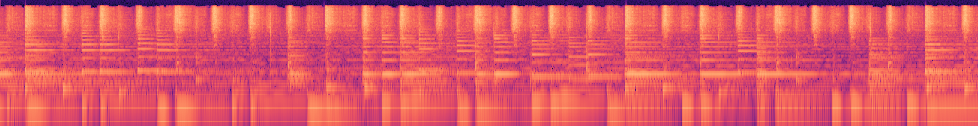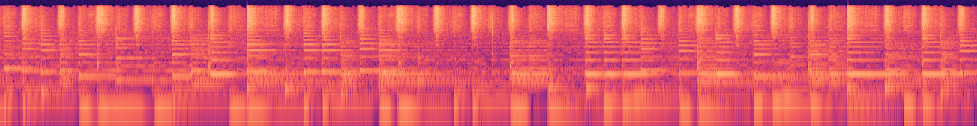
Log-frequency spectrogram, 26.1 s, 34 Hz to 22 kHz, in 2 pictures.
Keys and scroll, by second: 9.0 ctrl+z, 21.1 ctrl+-.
